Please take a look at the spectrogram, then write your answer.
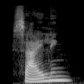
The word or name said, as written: sejling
